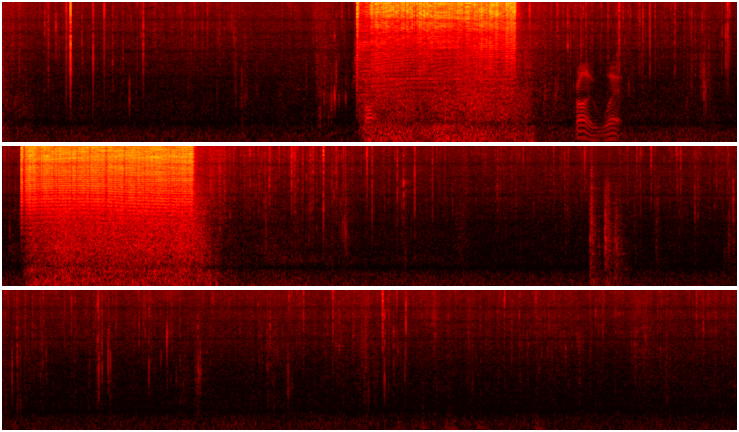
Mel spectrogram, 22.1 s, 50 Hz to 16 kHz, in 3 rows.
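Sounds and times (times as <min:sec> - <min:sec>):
burning trash crackling and popping: 0:00.0 - 0:22.0
sharp snaps of fire: 0:00.0 - 0:22.0
loud rushing blast: 0:03.5 - 0:06.0, 0:07.6 - 0:09.9.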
